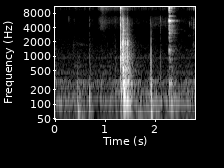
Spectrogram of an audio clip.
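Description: A spoon stirs currant pie batter in a bowl, giving a few soft scattered clinks and one louder scraping clatter against the bowl, close and quiet.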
